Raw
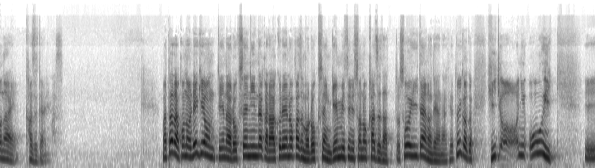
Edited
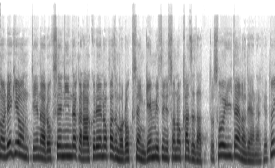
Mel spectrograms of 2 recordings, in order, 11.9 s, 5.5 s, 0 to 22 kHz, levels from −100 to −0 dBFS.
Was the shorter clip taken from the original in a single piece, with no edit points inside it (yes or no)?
yes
